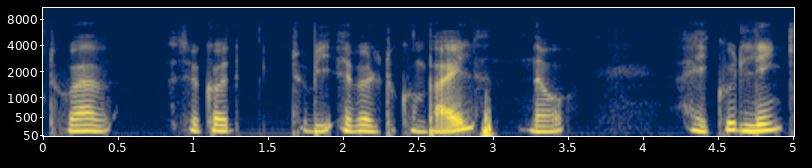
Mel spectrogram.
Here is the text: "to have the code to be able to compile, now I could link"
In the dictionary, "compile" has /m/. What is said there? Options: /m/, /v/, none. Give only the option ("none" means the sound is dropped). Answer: /m/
